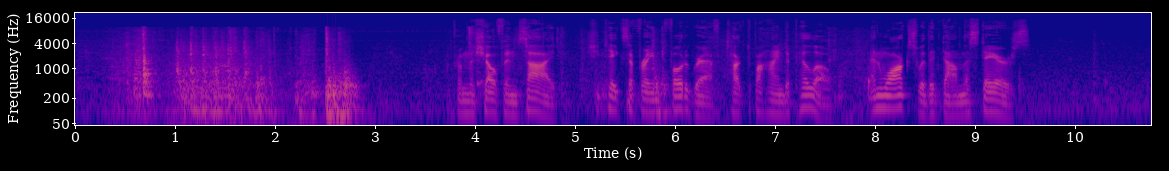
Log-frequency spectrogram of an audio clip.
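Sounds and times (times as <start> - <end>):
sliding closet door rolling open: 0.4 - 2.9
speech: 3.9 - 9.6.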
